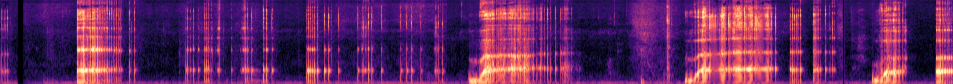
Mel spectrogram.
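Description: Several long, loud, voiced burps separated by quiet gaps and short soft sounds. Repeated belching.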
